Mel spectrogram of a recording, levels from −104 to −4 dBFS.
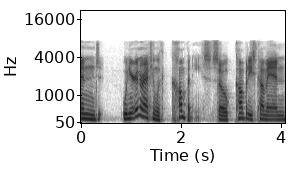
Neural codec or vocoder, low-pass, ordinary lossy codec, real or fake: none; 7.2 kHz; AAC, 32 kbps; real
